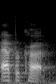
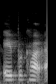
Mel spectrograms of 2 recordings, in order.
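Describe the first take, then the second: First: 'apricot' as AP-ri-cot; short-A pronunciation. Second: 'Apricot' as AY-pri-cot; long-A pronunciation. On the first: Speed round of two versions, short-A 'apricot'. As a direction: start 'apricot' with the vowel of apple. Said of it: "I say apricot". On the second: Speed round of two versions, long-A 'Apricot'. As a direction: start 'Apricot' with the vowel of ape. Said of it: "speed round". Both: Shown as a demonstration.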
